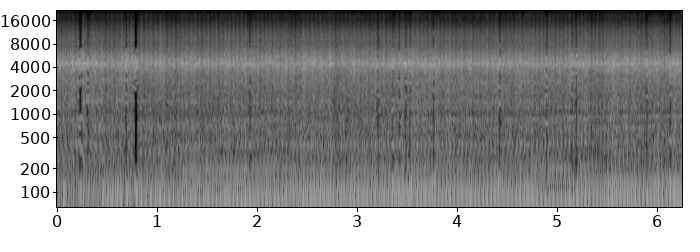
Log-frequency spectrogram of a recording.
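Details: Sears SS16 garden tractor with an Onan twin, revived after years sitting, mower deck engaged. A lumpy, uneven twin beat sits under a steady high whine from the deck. It is running on one cylinder, cause unknown.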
